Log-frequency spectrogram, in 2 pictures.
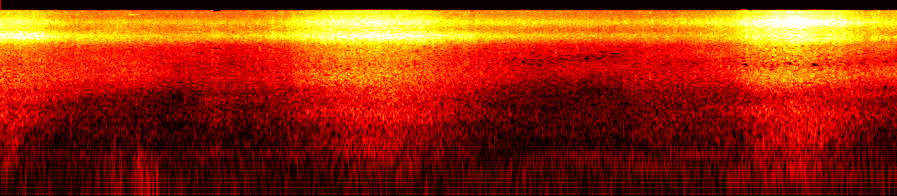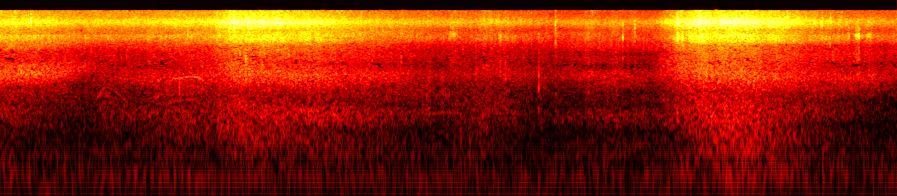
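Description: Small waves breaking and washing up on a sandy, shelly shore, the surf rising and falling in a swell about every four seconds.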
